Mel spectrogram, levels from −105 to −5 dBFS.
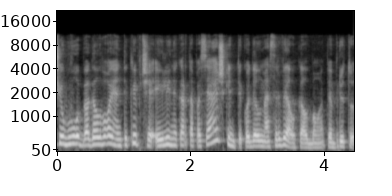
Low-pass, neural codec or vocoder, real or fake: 10.8 kHz; none; real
